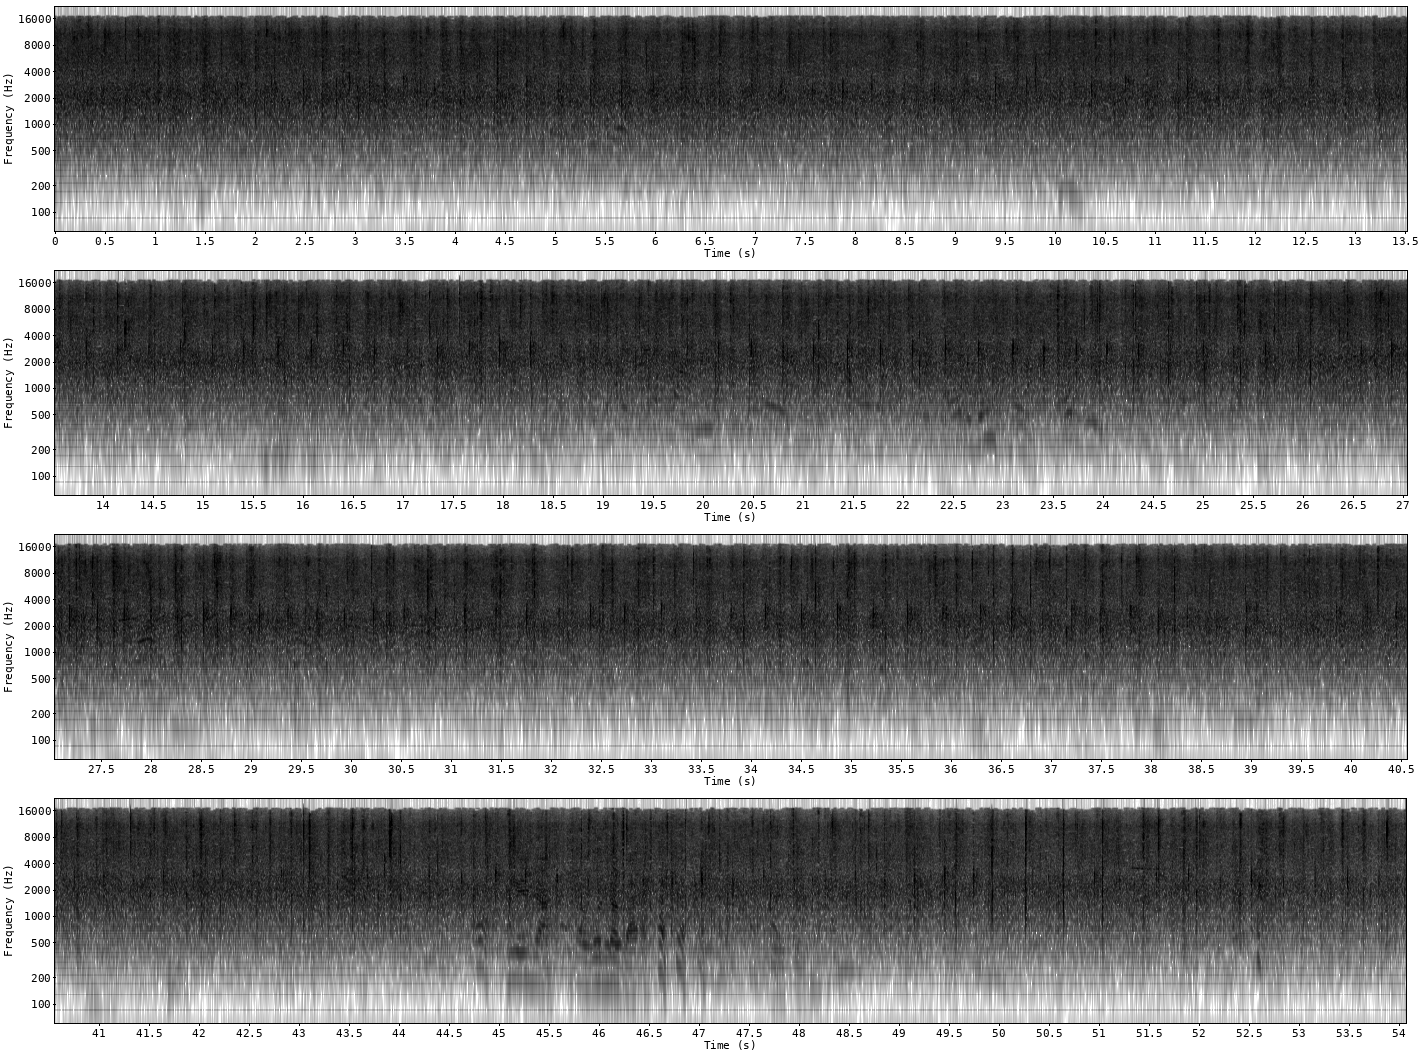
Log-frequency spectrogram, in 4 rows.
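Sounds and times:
large audience applauding: 0.0 - 54.0.

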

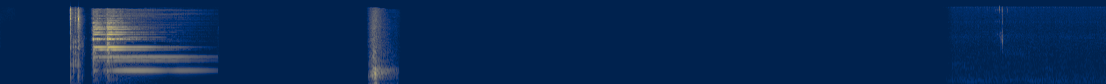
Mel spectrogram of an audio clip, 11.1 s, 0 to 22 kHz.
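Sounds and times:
bell ding: 0.9 - 2.2.

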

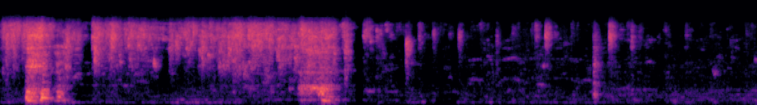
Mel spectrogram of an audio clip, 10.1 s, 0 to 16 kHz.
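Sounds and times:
water splashing on concrete: 0.0 - 5.7.

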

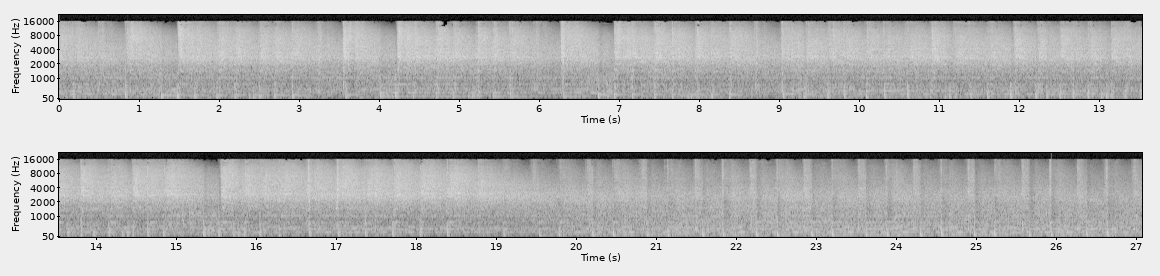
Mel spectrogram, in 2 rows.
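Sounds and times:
fast drumming on large drums: 0.0 - 27.0
gong: 0.0 - 27.0
hand cymbals crashing: 0.0 - 27.0.

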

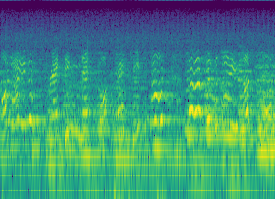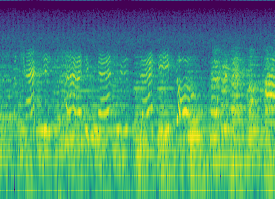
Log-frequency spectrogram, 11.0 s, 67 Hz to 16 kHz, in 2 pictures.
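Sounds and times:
women's chorus singing: 3.0 - 11.0
orchestra playing dance music: 4.6 - 11.0.

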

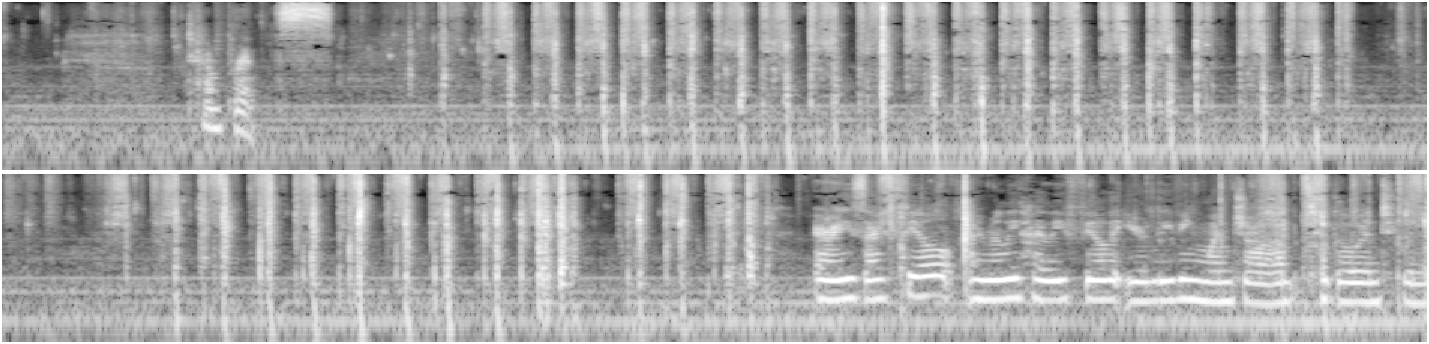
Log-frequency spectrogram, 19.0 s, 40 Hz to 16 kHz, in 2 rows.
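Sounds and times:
steady low hum: 0.0 - 19.0
cards being shuffled: 3.6 - 9.0, 10.2 - 14.7, 17.5 - 19.0.

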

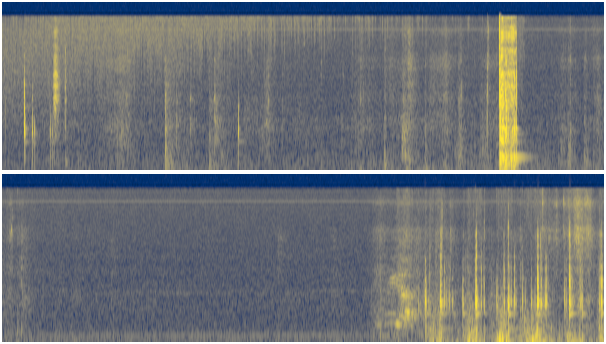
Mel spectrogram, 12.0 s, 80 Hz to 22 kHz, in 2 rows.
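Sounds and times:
light ticks and rustles: 0.0 - 5.0, 8.7 - 12.0
loud sharp knock: 5.0 - 5.3.

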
